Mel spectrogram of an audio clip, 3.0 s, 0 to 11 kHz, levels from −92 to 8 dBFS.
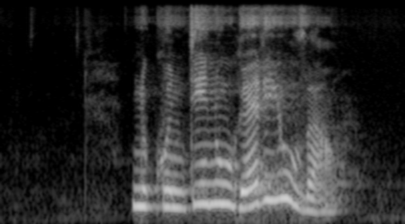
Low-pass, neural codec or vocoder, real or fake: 9.9 kHz; vocoder, 22.05 kHz, 80 mel bands, WaveNeXt; fake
